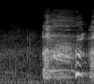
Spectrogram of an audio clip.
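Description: After a moment of quiet room noise, one short, slightly voiced cough or throat clearing is heard: a single dry cough.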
